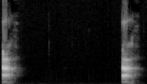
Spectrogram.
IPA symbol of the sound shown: æ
